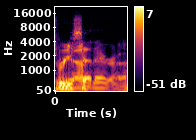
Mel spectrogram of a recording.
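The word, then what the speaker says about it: ResetEra: like one word weird he said reseta I think it's reset era I think that's how you say it but anyway that's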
